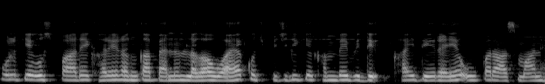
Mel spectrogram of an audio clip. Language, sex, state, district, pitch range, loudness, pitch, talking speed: Hindi, female, Bihar, Gopalganj, 190-210 Hz, -25 LUFS, 200 Hz, 295 wpm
